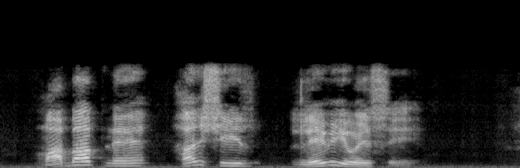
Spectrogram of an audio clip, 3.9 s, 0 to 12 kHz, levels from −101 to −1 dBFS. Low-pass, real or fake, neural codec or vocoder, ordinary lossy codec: 7.2 kHz; fake; codec, 16 kHz, 8 kbps, FreqCodec, smaller model; MP3, 96 kbps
